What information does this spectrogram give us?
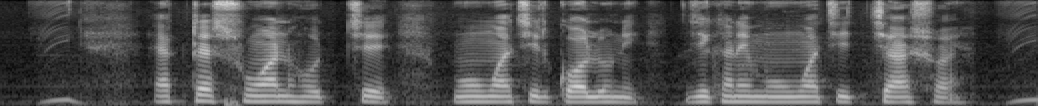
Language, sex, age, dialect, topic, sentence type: Bengali, male, 18-24, Standard Colloquial, agriculture, statement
